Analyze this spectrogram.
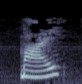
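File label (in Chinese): "埋", Mandarin Chinese; hsk; chinese flashcards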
